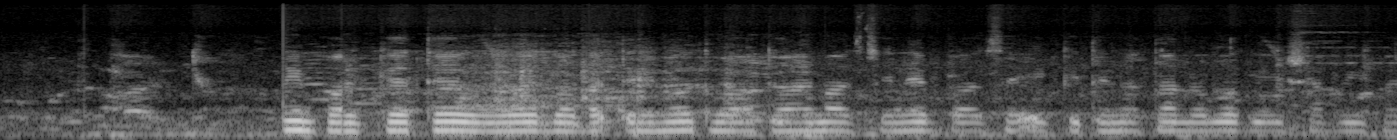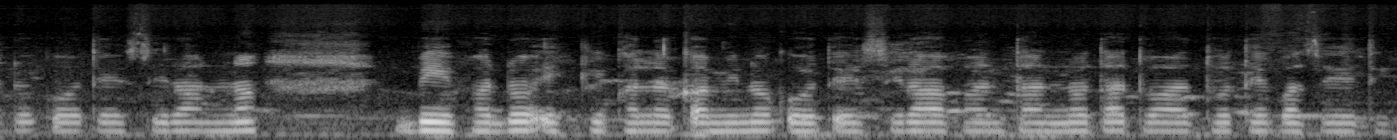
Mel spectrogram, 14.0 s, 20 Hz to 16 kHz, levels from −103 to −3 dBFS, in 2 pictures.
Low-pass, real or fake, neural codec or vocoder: 14.4 kHz; real; none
